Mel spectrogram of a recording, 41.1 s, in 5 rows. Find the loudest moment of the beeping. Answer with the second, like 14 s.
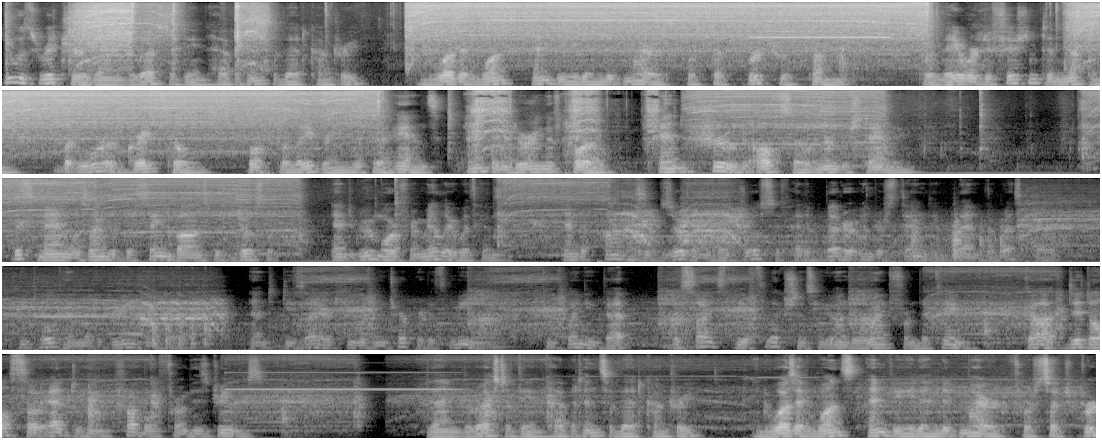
6 s.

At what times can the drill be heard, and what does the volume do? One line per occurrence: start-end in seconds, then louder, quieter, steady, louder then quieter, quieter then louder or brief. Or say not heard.
0.0-41.1 quieter.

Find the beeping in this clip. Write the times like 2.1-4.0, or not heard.
5.8-6.7, 34.6-36.5.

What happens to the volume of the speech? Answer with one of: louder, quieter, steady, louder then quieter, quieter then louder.
quieter then louder.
